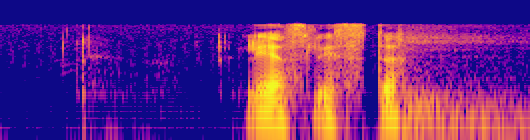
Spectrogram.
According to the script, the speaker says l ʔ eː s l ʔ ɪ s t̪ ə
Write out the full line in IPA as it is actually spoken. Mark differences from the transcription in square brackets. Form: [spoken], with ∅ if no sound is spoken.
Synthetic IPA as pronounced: l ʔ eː s l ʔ ɪ s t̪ ə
